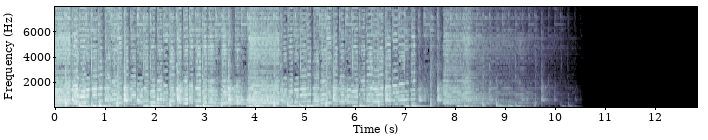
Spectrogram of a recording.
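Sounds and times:
forro music playing: 0:00.0 - 0:10.1.

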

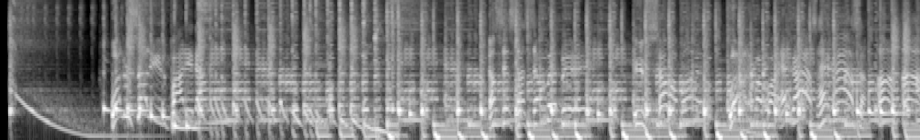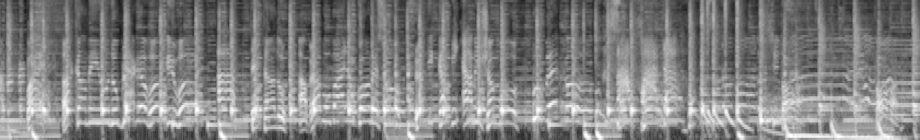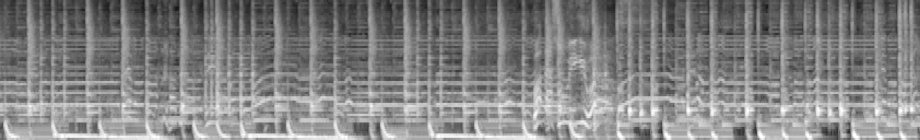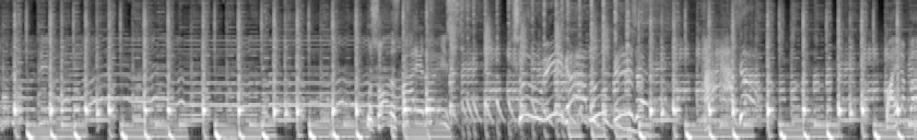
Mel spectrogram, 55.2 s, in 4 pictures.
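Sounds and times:
brega music: 0:00.8 - 0:55.1.

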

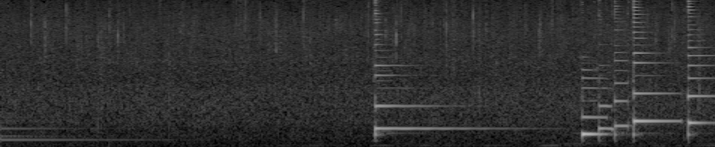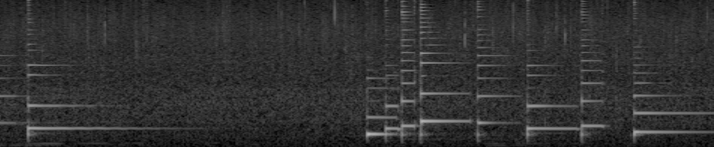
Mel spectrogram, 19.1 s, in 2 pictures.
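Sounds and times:
ukulele at Dongmak Beach: 0:00.0 - 0:01.7, 0:04.9 - 0:07.0, 0:07.7 - 0:12.0, 0:14.4 - 0:19.0
rain at Dongmak Beach: 0:00.0 - 0:19.0.

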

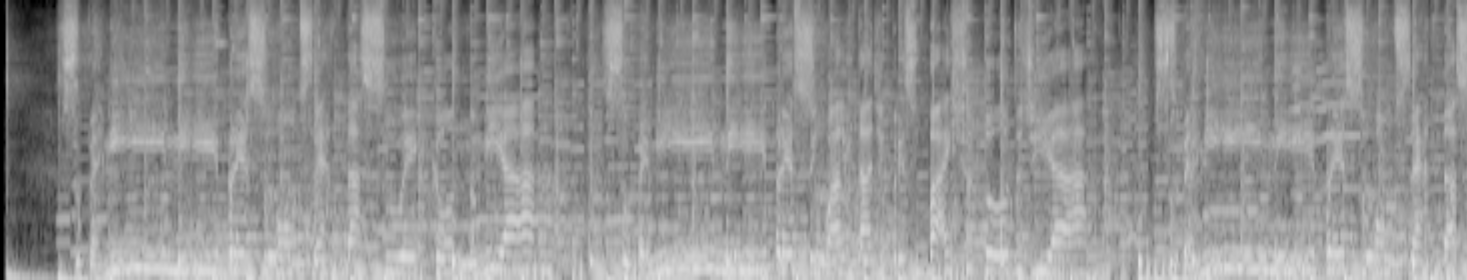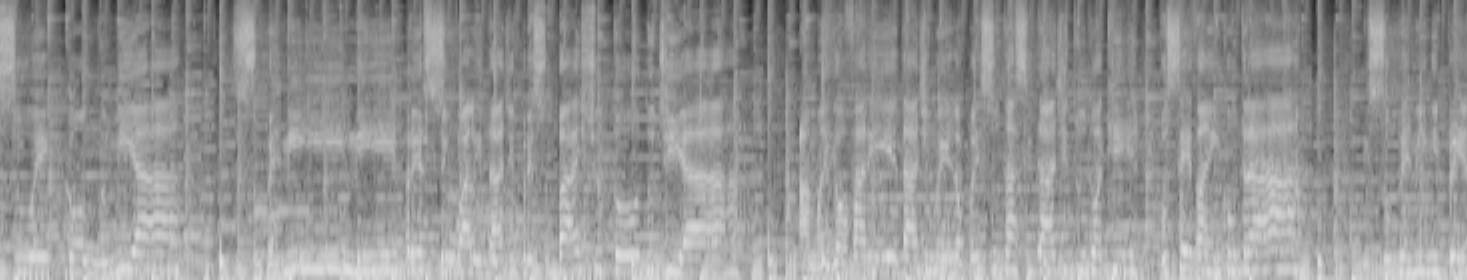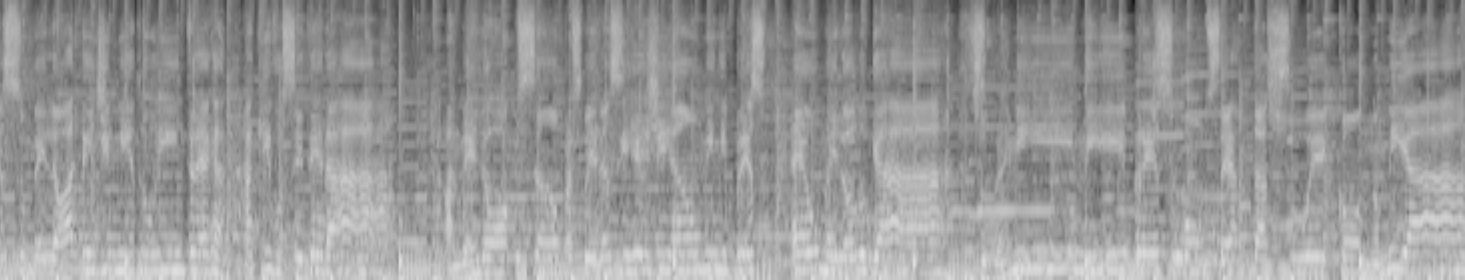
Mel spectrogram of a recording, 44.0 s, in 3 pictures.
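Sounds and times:
jingle: 0:01.0 - 0:43.9.

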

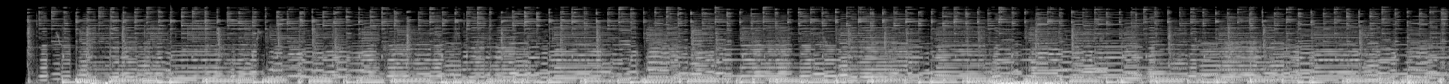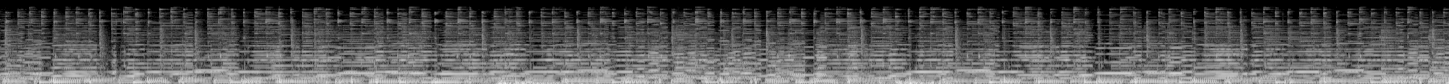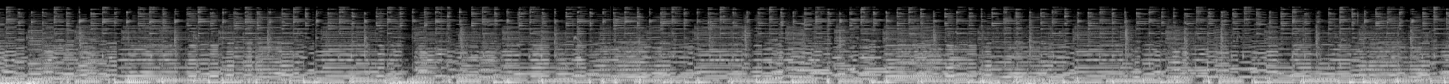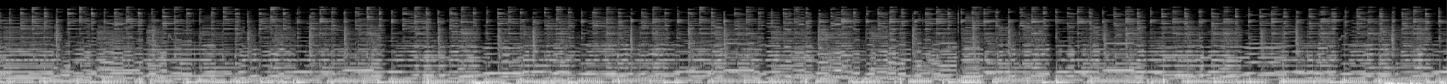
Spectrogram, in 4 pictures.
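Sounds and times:
accordion playing forro: 0:00.3 - 0:57.9.

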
